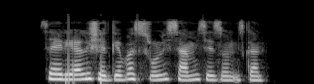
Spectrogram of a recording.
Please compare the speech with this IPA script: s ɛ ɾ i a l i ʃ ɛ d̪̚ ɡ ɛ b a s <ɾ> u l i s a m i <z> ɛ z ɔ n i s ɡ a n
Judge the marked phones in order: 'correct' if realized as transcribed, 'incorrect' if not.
correct, incorrect: s

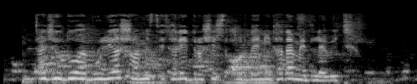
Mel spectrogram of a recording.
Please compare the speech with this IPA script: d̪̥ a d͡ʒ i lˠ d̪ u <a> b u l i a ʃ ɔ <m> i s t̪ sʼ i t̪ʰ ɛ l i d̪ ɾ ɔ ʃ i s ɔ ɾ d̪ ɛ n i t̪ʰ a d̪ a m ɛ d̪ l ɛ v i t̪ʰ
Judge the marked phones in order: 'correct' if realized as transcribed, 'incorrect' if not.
incorrect: ɛ, correct

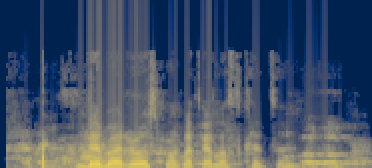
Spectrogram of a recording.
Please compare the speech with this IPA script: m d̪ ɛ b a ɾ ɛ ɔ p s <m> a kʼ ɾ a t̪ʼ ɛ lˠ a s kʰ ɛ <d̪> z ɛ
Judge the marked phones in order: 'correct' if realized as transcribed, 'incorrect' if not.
correct, correct

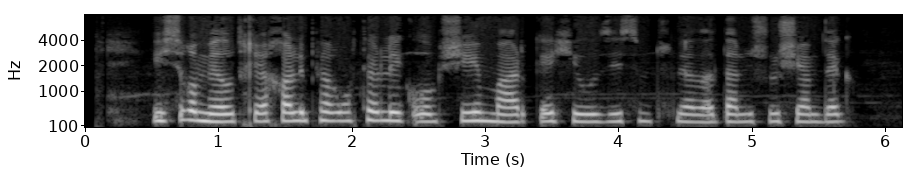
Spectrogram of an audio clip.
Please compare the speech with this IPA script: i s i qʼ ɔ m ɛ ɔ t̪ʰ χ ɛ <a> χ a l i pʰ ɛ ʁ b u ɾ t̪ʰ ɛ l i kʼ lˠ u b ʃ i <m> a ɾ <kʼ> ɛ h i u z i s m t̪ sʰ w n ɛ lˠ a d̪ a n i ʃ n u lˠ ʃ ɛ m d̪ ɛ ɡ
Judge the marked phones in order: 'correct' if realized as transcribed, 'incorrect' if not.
correct, correct, correct

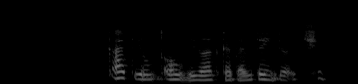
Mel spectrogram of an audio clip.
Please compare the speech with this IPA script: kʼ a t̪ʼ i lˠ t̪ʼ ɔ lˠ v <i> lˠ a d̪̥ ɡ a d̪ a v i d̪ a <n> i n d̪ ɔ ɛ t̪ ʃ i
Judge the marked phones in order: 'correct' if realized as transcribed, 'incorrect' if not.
correct, incorrect: none

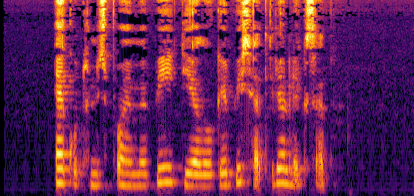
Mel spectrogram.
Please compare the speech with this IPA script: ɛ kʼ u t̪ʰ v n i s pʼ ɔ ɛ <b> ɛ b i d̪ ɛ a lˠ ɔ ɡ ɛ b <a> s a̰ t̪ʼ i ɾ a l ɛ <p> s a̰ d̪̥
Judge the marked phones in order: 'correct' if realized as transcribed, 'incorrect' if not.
incorrect: m, incorrect: i, incorrect: k

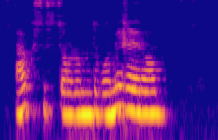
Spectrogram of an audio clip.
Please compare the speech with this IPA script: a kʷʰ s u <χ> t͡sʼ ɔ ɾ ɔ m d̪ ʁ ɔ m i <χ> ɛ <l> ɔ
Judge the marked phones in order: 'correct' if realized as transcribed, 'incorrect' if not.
incorrect: s, incorrect: ʁ, incorrect: ɾ

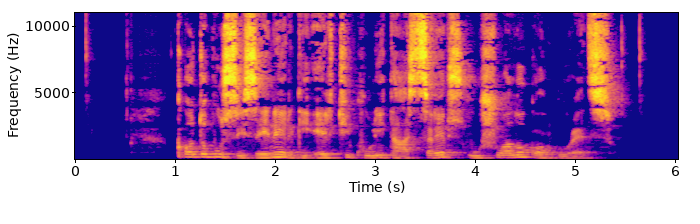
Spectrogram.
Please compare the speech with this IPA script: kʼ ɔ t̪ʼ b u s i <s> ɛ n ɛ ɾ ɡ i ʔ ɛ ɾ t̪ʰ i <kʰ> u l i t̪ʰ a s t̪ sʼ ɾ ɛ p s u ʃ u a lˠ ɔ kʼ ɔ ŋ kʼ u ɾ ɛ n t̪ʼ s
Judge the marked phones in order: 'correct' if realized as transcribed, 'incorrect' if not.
correct, correct

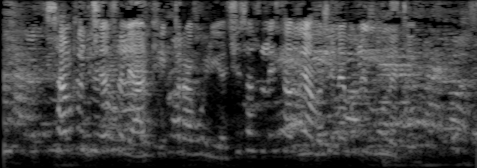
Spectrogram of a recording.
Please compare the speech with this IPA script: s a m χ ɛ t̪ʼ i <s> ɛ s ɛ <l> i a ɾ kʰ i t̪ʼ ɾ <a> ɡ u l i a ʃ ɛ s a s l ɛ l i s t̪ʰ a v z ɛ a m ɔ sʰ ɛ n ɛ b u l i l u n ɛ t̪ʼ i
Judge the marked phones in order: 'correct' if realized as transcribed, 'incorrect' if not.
incorrect: ʃ, correct, correct

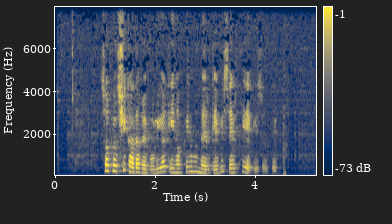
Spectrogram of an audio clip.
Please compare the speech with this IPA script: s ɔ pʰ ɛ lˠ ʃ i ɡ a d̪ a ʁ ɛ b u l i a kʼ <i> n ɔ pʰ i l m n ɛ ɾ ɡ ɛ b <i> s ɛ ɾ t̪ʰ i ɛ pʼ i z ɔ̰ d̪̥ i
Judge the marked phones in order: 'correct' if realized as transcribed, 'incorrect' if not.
correct, correct

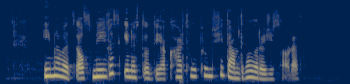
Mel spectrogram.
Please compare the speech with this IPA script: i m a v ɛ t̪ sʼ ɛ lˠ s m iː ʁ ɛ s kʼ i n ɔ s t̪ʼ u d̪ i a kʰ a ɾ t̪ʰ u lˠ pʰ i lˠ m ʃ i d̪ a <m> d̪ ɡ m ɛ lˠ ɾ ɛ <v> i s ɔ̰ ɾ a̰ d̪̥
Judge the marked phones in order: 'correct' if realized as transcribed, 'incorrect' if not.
correct, incorrect: ʒ

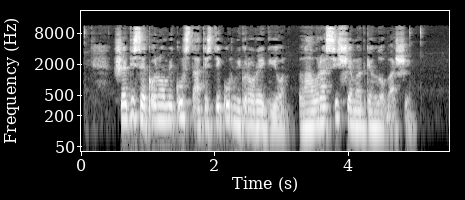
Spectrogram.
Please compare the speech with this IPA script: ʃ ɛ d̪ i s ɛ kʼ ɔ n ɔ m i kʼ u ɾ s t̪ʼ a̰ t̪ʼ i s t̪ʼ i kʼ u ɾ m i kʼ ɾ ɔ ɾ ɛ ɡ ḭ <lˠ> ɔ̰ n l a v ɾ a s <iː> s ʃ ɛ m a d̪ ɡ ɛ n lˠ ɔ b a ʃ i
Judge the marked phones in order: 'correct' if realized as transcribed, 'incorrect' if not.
incorrect: none, incorrect: i

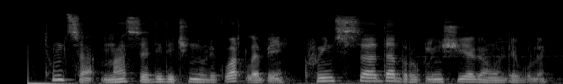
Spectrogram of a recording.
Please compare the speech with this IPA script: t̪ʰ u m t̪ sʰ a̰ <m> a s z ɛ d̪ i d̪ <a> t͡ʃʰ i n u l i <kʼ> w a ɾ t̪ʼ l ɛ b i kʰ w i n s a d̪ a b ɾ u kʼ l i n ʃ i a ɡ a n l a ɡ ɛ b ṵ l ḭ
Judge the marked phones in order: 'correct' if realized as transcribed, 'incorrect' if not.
correct, incorrect: i, correct

